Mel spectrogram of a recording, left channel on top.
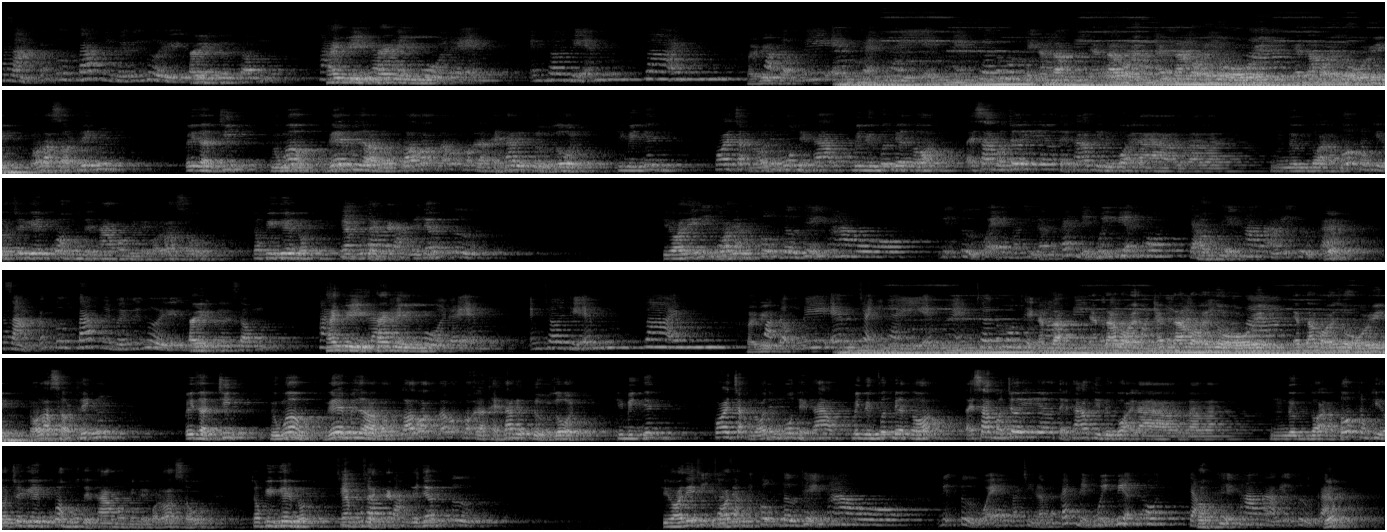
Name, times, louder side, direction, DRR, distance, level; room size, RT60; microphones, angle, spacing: voice 1, 0.0-2.7 3.2-4.9 5.3-7.3 7.6-12.8 31.0-32.4 34.6-36.6 37.0-39.3 39.5-41.0, right 1 dB, 45° right, 1 dB, 0.5 m, -37 dB
voice 2, 3.2-4.3 7.5-7.7 10.3-14.9 15.7-16.2 16.5-19.6 20.0-20.4 21.0-23.2 23.5-26.0 26.5-29.7 30.2-30.8 31.0-32.0 34.3-35.1 39.6-39.8 40.9-41.0, right 2 dB, 85° right, 2 dB, 0.6 m, -31 dB
sound 1, 8.3-13.9, left 1 dB, 60° left, 0.8 m, -30 dB
4.0 x 3.2 x 2.9 m, 1.4 s
head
